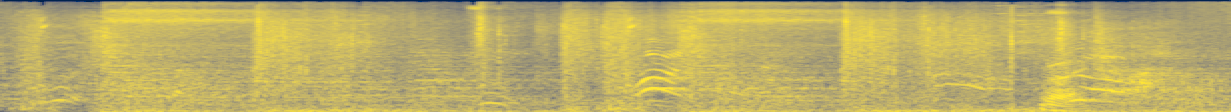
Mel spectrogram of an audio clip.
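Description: Explosions in Hollow Knight: Silksong, a few sharp bursts and crashes with whooshes, loud over a dense rumbling game backdrop.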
